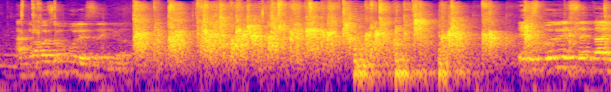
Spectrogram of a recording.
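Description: A church congregation applauds and claps loudly and densely at close range, with voices calling out over the clapping.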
